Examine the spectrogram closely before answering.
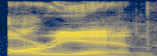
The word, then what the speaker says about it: Aryan: It's pronounced Aryan. Persian.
